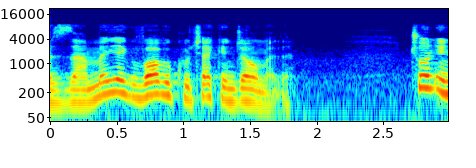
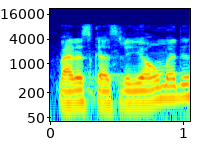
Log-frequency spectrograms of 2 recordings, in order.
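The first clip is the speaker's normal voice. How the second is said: ordinary talk, nothing marked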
